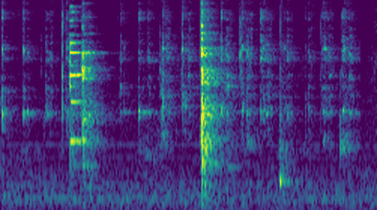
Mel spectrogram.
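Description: Whisk or fork clinking steadily against a bowl while eggs and milk are beaten together for onion patties, close and fairly quiet, with irregular metallic taps and one sharper clank midway.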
